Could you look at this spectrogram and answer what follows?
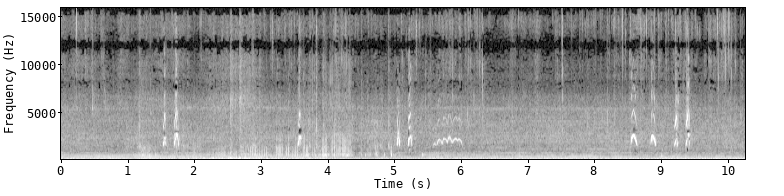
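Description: Goslings peeping: a few short, high-pitched calls scattered through, with two close together near the end.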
